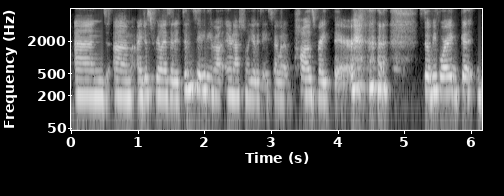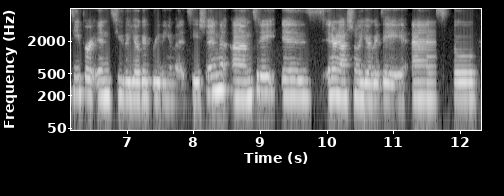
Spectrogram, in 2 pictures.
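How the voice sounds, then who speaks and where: Female yoga teacher on a video call, gentle unhurried guidance, mid-pitched, frequent fillers. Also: steady tone. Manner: soft, unhurried guiding with many fillers. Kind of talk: live online class, guided reflection.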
